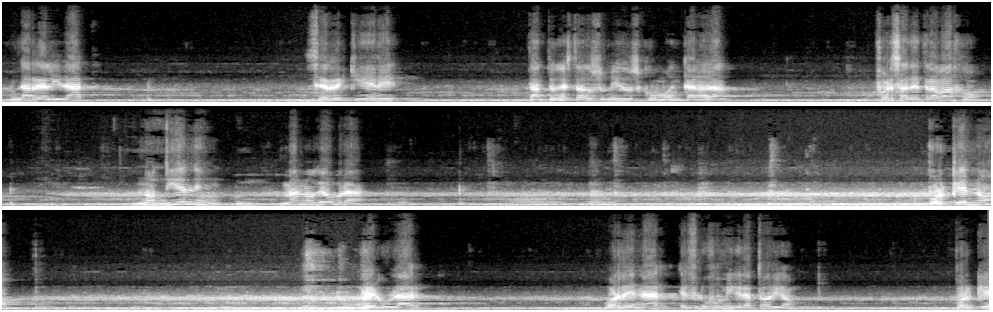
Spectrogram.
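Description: An elderly man speaks calmly into a microphone, heard through loudspeakers outdoors.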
